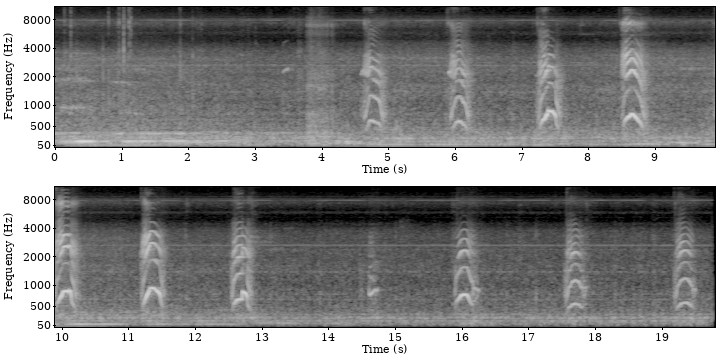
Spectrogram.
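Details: Abandoned kitten crying for its missing mother whenever a hand is taken away: a rapid series of high, arched meows, each rising then falling, repeated roughly every one to one and a half seconds after a quieter start with low rumbling handling noise.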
